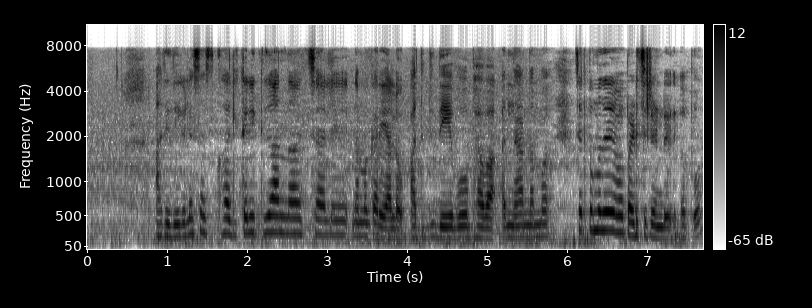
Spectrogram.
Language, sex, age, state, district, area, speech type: Malayalam, female, 18-30, Kerala, Kasaragod, rural, spontaneous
